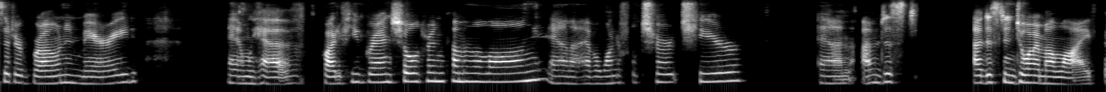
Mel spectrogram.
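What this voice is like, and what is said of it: Southern American accent. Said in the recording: “enjoying listening to ... voice ... As soon as I hear a Southern accent”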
